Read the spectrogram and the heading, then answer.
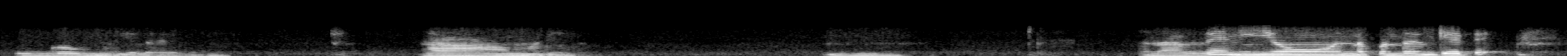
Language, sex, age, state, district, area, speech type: Tamil, female, 18-30, Tamil Nadu, Karur, rural, conversation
